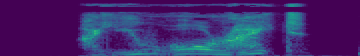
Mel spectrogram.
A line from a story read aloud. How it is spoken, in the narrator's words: Wolvie whispered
